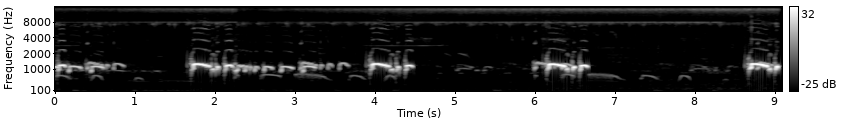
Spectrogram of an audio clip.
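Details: Local zebra dove singing in the clear 'crystal' style prized for luring other doves to reply; loud phrases of rapid staccato coos roughly every two seconds, answered by fainter cooing from other doves.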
